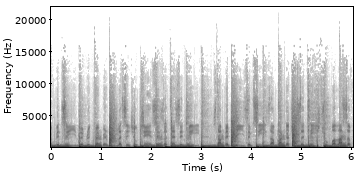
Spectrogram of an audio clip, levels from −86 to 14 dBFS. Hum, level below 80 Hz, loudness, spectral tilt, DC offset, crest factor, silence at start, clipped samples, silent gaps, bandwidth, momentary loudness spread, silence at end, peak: none; -24 dBFS; -19 LUFS; -6 dB/octave; under 0.1%; 16 dB; 0 s; under 0.1%; none; 15 kHz; 4 LU; 0.05 s; -2 dBFS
